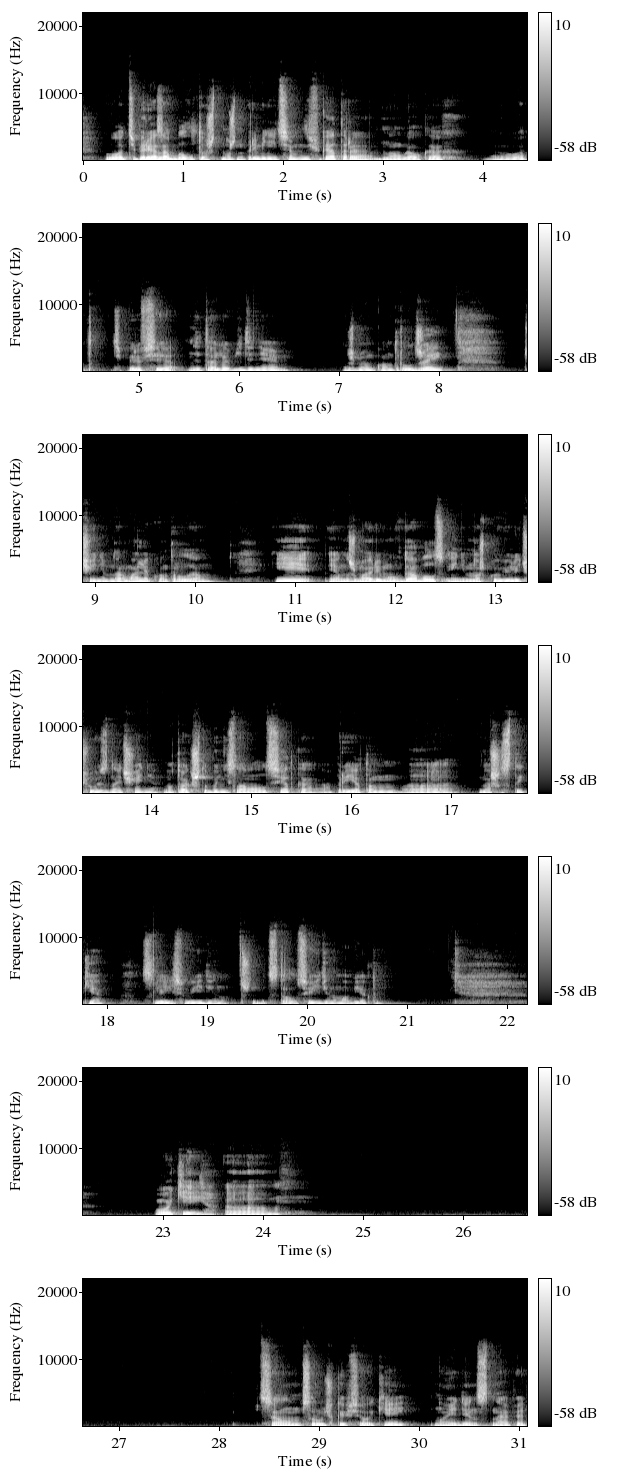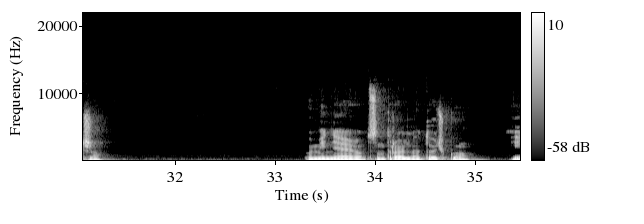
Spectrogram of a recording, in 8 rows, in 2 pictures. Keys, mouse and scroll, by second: 2.9 drag, 3.9-4.8 drag, 4.9-7.4 drag, 6.3 ctrl+j, 6.5 middle click, 7.4 Tab, 7.5 middle click, 7.9 a, 8.0 a, 8.4 ctrl+n, 9.5 w, 12.3-13.0 drag, 15.5 middle click, 16.1 middle click, 16.6-16.9 middle drag, 17.1-17.6 middle drag, 18.3 Tab, 22.1-24.2 middle drag, 24.9 middle click, 25.5-26.0 middle drag, 27.2 shift+c, 28.1-28.6 drag, 28.6 right click, 28.9 x, 29.6-30.7 right drag, 33.5-34.4 drag, 34.1 right click, 34.4-35.4 middle drag.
